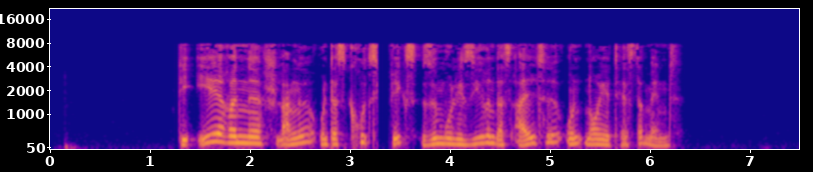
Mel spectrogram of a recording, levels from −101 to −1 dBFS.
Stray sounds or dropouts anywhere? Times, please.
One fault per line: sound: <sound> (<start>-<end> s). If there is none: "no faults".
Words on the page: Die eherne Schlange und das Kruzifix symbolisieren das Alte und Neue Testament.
sound: dropout (3.3-3.4 s)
